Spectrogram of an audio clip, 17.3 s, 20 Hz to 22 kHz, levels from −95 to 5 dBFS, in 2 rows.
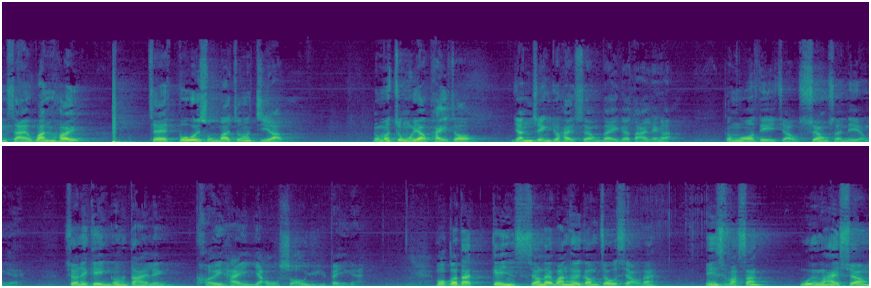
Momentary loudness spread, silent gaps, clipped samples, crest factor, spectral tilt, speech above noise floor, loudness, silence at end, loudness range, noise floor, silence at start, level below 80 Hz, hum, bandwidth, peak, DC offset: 13 LU; none; under 0.1%; 20 dB; -6 dB/octave; 33 dB; -23 LUFS; 0 s; 6 LU; -55 dBFS; 0 s; -44 dBFS; none; 16 kHz; -2 dBFS; 0.6%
